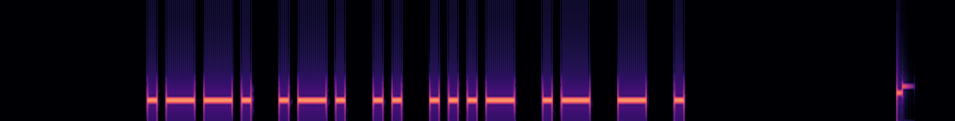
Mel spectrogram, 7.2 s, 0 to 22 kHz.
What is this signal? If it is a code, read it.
Morse code, heard as a keyed tone, about 17 wpm, 700 Hz. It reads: PRIVATE
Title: Top 751-1000 Words 17wpm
